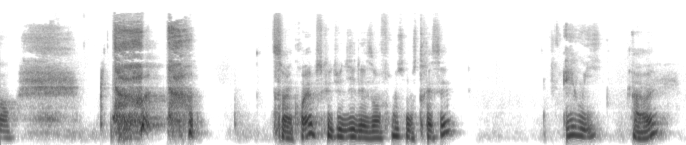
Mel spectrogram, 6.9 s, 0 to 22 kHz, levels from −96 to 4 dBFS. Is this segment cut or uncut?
uncut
